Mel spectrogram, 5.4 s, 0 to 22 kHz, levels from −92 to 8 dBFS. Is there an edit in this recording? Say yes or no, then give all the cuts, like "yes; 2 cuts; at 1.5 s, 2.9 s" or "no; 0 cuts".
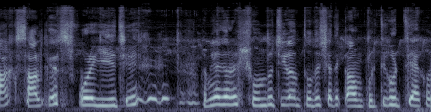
no; 0 cuts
